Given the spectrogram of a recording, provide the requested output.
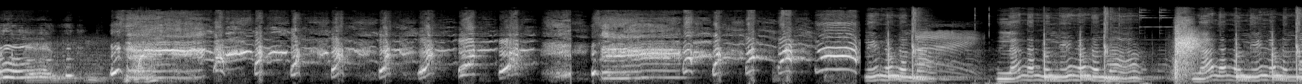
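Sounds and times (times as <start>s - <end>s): person laughing loudly: 1.1s - 8.6s.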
